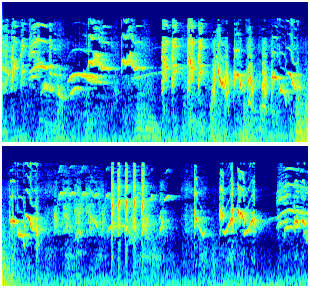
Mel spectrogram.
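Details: Oriental magpie-robin 'nembak' song, a lure for magpie-robins that are not singing: continuous varied whistles, slurs and rapid stuttering trills, with a burst of tight repeated strokes toward the end.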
